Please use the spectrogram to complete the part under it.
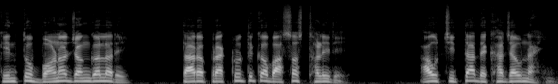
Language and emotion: Odia, neutral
